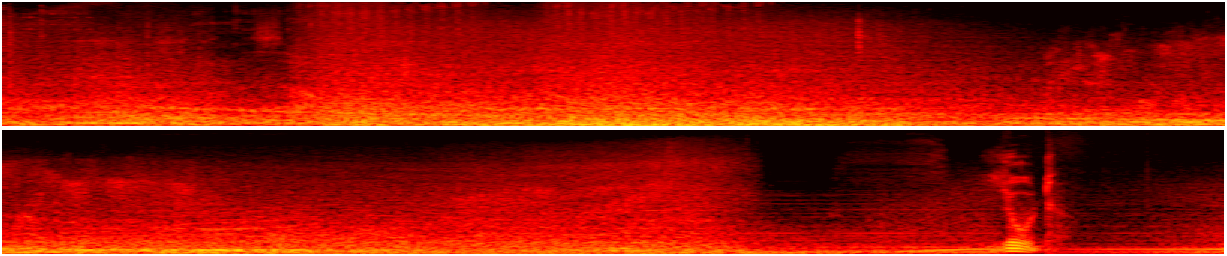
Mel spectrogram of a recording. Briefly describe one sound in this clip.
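A spacecraft engine roars and hums steadily.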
